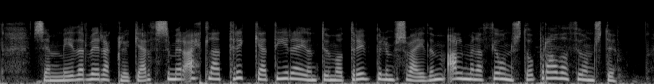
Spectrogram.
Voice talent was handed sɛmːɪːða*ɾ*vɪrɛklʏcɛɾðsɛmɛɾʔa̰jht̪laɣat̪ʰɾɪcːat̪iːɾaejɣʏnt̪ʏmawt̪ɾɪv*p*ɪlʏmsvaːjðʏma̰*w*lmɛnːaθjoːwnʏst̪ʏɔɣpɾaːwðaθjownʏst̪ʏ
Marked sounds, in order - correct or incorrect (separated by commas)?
correct, correct, incorrect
